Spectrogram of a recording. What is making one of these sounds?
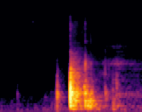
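A small plastic bottle is set down on a wooden table with a light knock.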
